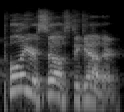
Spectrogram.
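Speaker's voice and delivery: sharp in-character shout; yelling out. Acted. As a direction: yell it at the whole group to get a grip. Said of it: "I just yell out".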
